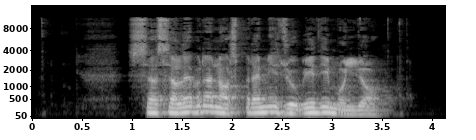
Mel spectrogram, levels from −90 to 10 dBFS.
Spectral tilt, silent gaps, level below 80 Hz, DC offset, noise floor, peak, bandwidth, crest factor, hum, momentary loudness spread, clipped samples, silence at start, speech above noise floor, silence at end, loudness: -6 dB/octave; none; -44 dBFS; under 0.1%; -61 dBFS; -2 dBFS; 11.5 kHz; 16 dB; none; 9 LU; under 0.1%; 1 s; 46 dB; 0.6 s; -16 LUFS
